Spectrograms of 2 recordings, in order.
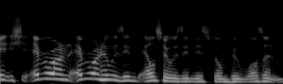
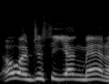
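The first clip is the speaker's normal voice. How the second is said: lightly mocked young man, pitched up; Nicholas Hoult; 10 semitones higher than usual. Podcaster mocking an actor playing young, lightly acted high voice. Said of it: "Nicholas Hoult going like".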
